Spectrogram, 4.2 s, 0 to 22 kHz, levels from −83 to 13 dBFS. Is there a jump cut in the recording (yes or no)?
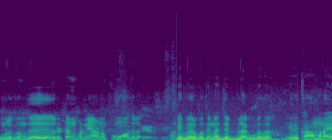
yes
